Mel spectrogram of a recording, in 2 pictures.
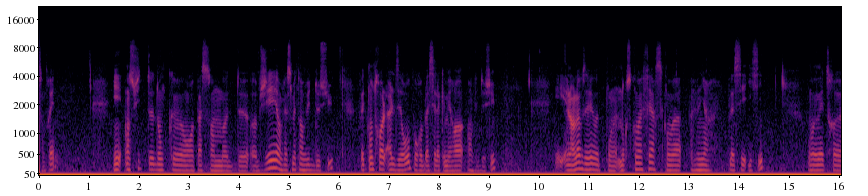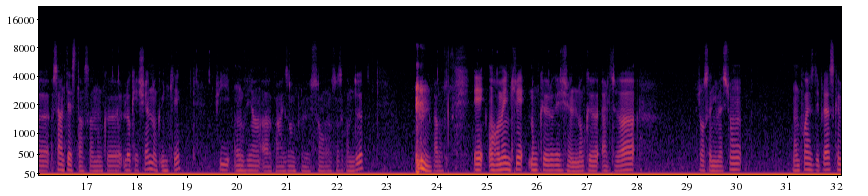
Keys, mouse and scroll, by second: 0.2-1.2 drag, 11.8-13.2 drag, 15.0 i, 18.2-19.7 drag, 19.7 middle click, 21.6-23.4 drag, 23.4 i, 25.0-26.8 drag, 26.4 a, 27.3 alt+a, 31.2 a.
